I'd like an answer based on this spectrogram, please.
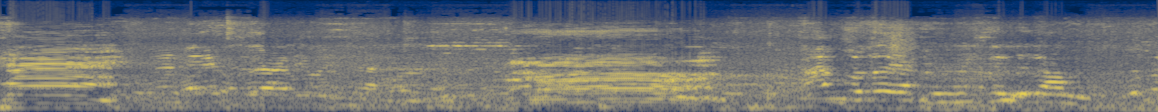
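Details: Friesian bulls at Putia cattle market in Bangladesh, brought for sale and being unloaded from a vehicle; a long, drawn-out harmonic moo swells in the middle of the clip over a steady background of market crowd noise.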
